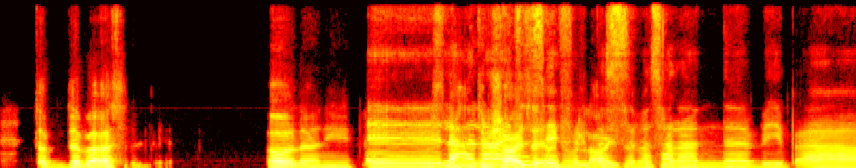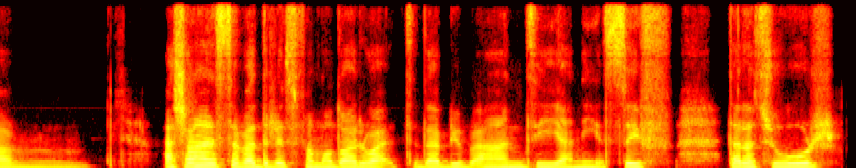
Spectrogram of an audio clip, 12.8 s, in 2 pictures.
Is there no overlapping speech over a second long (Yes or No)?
No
